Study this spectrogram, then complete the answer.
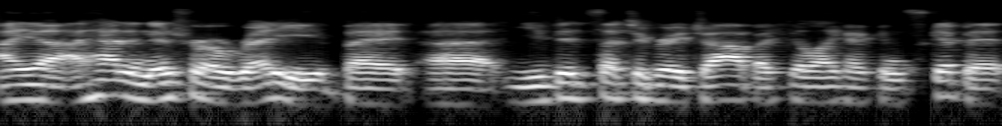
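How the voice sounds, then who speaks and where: With a Canadian accent, a man in a plain, everyday voice speaks at medium pitch and a moderate pace. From Canada. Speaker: patient advocate, cancer survivor. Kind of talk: presentation.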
